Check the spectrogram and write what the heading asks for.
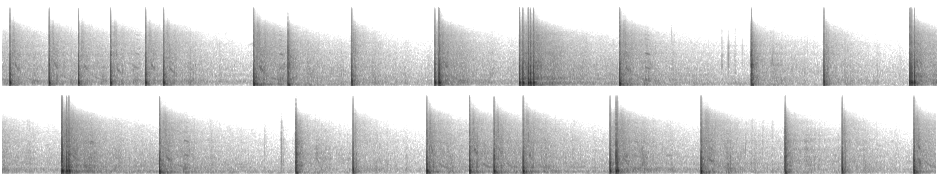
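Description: Aerial firework shells bursting in a rapid, irregular run of sharp bangs, about one or two a second with some quick clusters, each bang trailing off in a short echo.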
